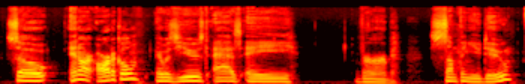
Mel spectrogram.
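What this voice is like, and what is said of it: Worn, strained voice. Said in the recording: “My voice isn't that good from teaching all day.”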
